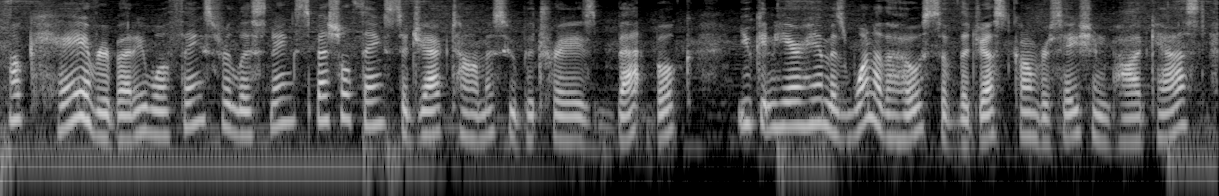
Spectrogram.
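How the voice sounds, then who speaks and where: Lady podcast host, kinda low voice, loose improv interview chat, playfully earnest. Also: fairly bright tone.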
